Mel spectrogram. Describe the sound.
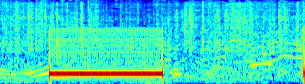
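Ringback tone of an unanswered call to a weekend emergency dentist line: one steady mid-pitched tone lasting about a second, with the next tone just starting at the end, over faint background noise.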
